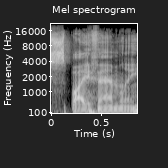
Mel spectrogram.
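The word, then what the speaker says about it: Spy × Family: forget it oh yeah the way you pronounce this Show's name is just spy family there's no X in it there is no X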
